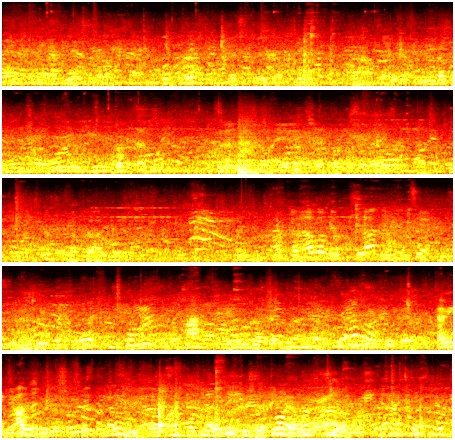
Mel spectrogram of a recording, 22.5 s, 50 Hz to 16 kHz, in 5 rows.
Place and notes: Maribor, Vodnikov Trg, market - saturday market
two gentleman discussing television cables and what one of them ate at the party last night - schnitzel, potato and salad ...
24 May 2014, ~11:00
